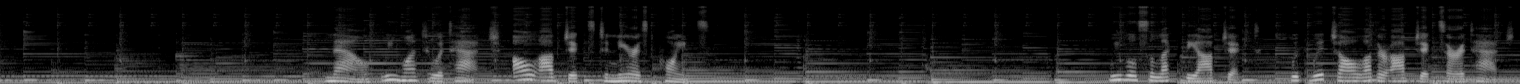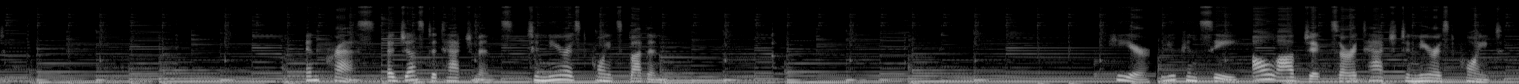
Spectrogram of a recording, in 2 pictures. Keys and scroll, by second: 2.0 e, 24.8 e.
